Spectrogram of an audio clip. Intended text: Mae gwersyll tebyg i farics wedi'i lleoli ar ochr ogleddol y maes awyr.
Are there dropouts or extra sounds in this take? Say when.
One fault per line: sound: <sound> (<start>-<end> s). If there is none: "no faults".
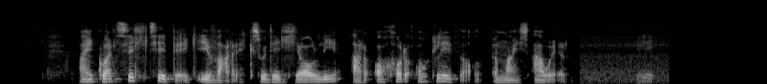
sound: laugh (6.4-6.5 s)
